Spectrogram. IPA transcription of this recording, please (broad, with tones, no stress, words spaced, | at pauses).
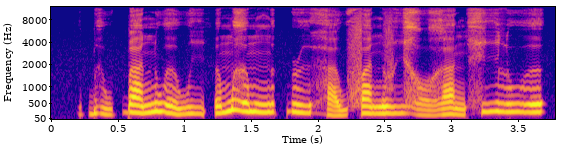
ɓɨ˨˩˨w ɓa˨˩˦nwəː˨˩wi˨˩ ʔə˧˥mɣə˧m ŋə˦˥k̚ɹɨ˧ ha˨˩˨wfa˧n vi˧ɣɔ˨˩ ɣa˨˩ŋxi˧lu˧ə̯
